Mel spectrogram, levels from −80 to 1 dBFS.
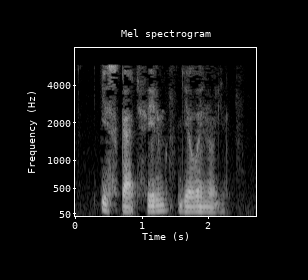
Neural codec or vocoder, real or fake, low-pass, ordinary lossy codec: vocoder, 44.1 kHz, 80 mel bands, Vocos; fake; 7.2 kHz; MP3, 24 kbps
